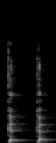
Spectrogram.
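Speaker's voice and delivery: "ك" as a soft voiceless k burst; k sound demonstrated. Shown as a demonstration. Teacher showing the sound of both letters together, bare k. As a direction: release a bare, quiet k for each "ك". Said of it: "صوتهم بيبقى عامل كده".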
